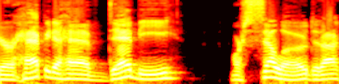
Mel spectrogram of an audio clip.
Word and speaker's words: Marcello: here and we are happy to have Debbie Marcelo did I pronounce that correctly you abound right yes nice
